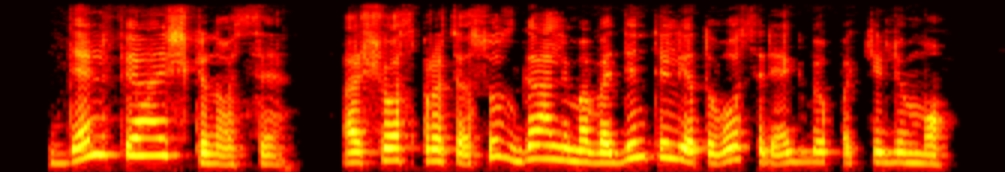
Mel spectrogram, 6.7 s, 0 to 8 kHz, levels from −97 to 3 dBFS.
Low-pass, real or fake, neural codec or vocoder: 7.2 kHz; real; none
